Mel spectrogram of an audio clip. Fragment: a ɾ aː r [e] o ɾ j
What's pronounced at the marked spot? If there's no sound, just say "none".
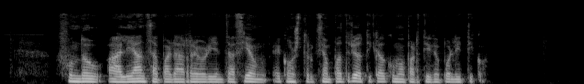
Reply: e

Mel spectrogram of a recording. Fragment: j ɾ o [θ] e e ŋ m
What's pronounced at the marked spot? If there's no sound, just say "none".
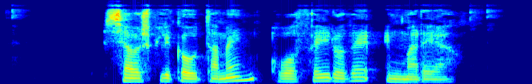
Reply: ð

